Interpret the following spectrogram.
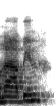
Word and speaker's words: Rabin: And, you know, the guest of honor was the Prime Minister Yitzhak Rabin, or "Yitzhak Rabin" (American pronunciation) in America. We called him Rabin.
